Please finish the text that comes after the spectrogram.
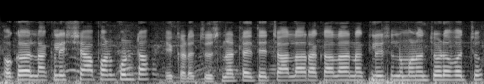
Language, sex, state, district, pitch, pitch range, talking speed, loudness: Telugu, male, Andhra Pradesh, Sri Satya Sai, 200 Hz, 185-215 Hz, 135 wpm, -14 LUFS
